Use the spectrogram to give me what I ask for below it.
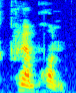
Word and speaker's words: Krampus: It's like Krampus. – It's actually Bavarian, and it's Krampon. – Krampon. – Yeah. – Krampon. Sounds like you're saying crap. It's like you're saying crap on.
